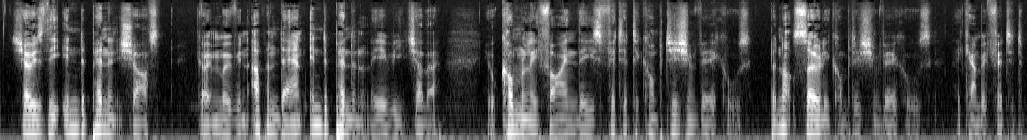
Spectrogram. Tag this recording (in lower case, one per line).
speech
